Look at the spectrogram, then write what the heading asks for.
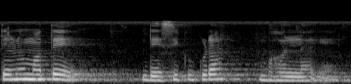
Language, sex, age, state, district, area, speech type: Odia, female, 45-60, Odisha, Boudh, rural, spontaneous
